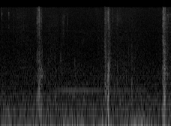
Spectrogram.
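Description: Faint low rumble with two soft clicks about a second apart and a faint steady tone in the second half.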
